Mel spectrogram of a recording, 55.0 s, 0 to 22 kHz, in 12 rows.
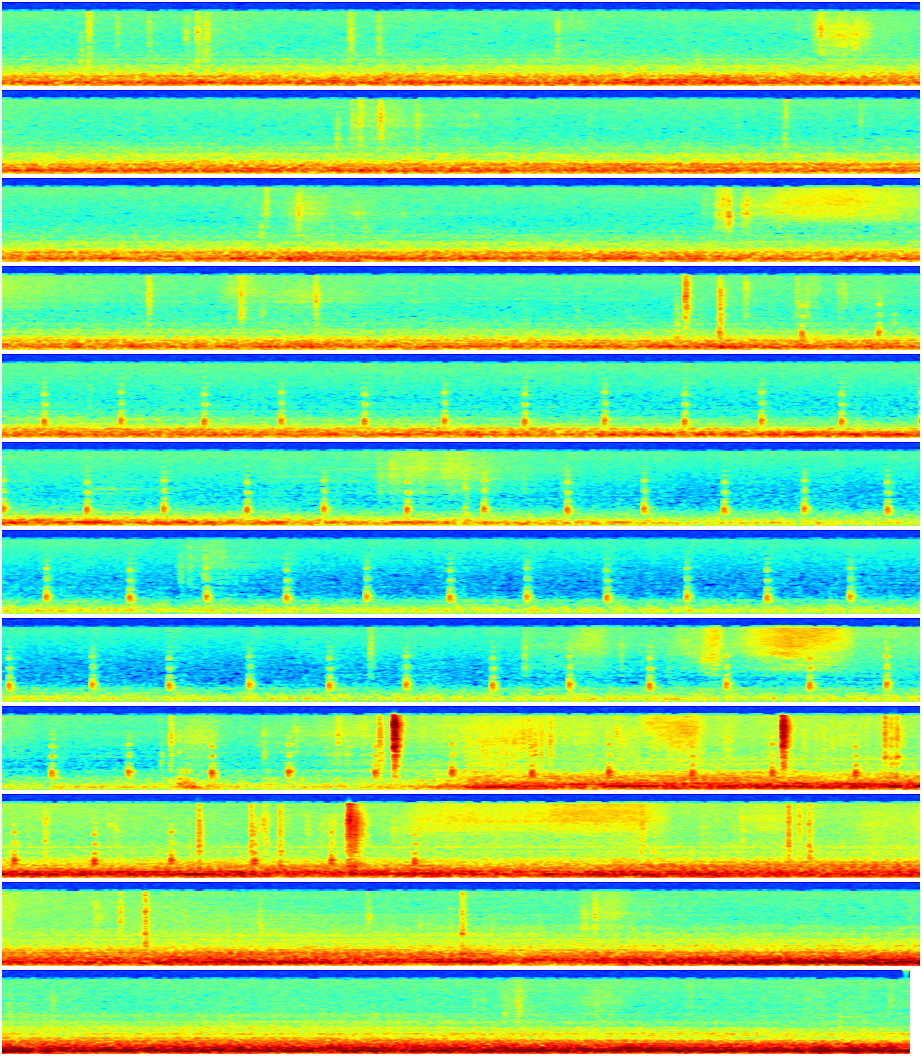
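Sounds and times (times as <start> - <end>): car engine and road rumble: 0.0 - 55.0
turn signal ticking: 14.0 - 49.5.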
